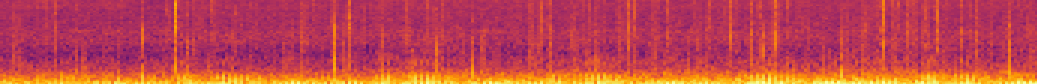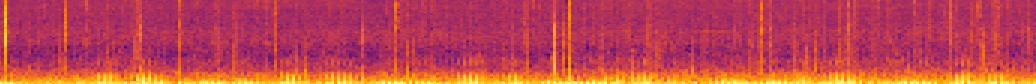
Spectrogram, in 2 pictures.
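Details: Domestic cat purring steadily: a deep, rumbling low buzz that swells and eases in slow breathing waves, with sharp pops and crackles from a fireplace scattered throughout.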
